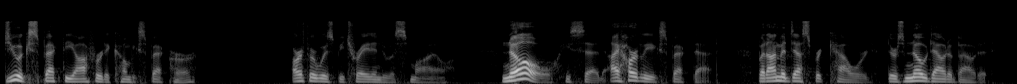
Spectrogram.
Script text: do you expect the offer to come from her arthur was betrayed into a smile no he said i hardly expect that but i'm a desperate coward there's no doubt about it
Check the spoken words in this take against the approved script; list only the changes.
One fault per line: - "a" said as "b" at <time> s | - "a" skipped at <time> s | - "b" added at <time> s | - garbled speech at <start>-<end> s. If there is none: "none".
- "from" said as "expect" at 1.3 s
